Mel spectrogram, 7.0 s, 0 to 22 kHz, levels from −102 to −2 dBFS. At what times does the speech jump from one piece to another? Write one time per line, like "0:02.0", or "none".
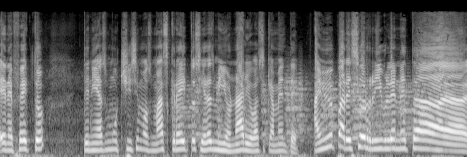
0:04.6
